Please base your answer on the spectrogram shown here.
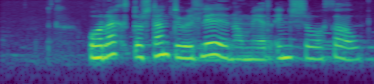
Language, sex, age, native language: Icelandic, female, 12, Icelandic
